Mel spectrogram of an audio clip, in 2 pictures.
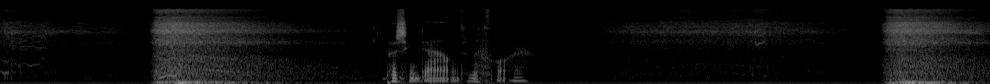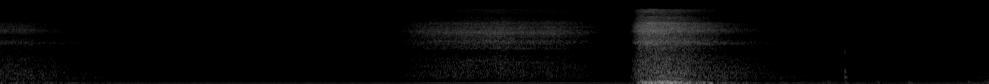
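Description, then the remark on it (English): Slow, deep breaths drawn in through the stomach and pushed out as a breathing exercise, loud, about three full cycles with sharp airy rushes and quiet pauses between; a voice briefly speaks midway. “Breathing in through my stomach.”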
